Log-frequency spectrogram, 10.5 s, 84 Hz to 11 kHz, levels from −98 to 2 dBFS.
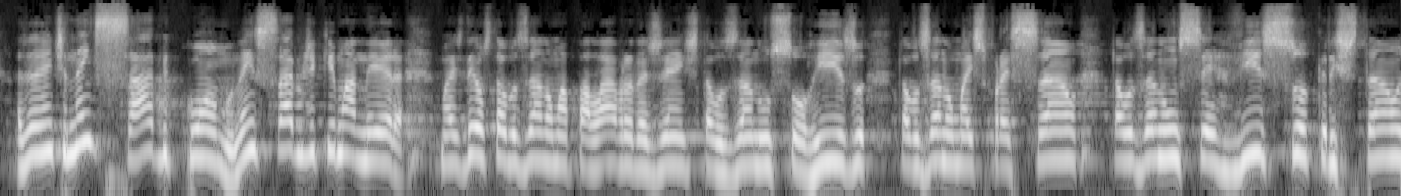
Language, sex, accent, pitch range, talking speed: Portuguese, male, Brazilian, 165-235 Hz, 190 wpm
